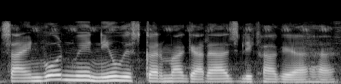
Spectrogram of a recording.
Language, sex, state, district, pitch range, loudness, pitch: Hindi, male, Jharkhand, Garhwa, 125-170 Hz, -13 LUFS, 140 Hz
